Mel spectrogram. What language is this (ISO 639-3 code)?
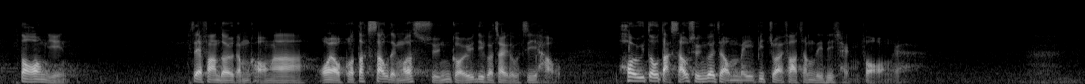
yue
